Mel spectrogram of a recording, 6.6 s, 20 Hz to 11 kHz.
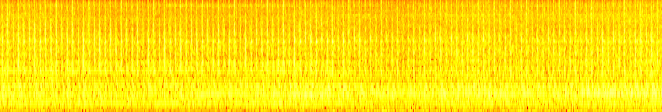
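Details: Peugeot 607 3.0 V6 at idle: a steady, sharp metallic ticking knock at about 220 per minute over the idle, from the timing belt (ГРМ) end of the engine. Engine knock, cause not determined.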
